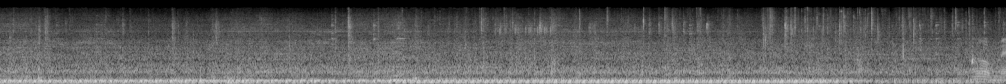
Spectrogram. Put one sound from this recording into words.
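Large tyres grind and scrape over rock.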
